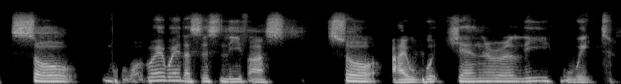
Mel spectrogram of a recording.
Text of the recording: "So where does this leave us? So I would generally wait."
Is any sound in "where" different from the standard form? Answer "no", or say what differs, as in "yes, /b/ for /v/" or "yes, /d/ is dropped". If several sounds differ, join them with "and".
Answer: yes, /w/ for /ɹ/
